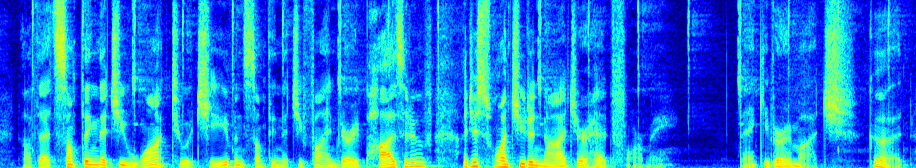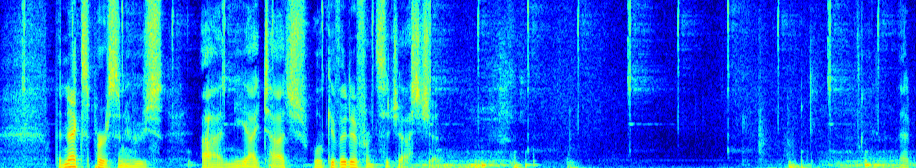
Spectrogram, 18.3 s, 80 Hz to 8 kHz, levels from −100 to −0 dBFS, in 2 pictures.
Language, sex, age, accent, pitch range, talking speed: English, male, 50-69, American, 100-130 Hz, 140 wpm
